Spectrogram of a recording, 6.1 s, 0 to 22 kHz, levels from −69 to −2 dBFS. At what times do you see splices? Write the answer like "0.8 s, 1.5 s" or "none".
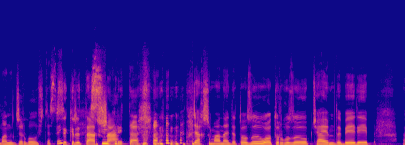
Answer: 2.9 s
